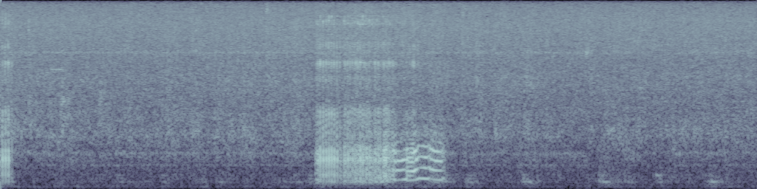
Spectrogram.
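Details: Very old pet dog, over twenty years in the home, with a weak heart and on daily medicine, asleep and snoring: one loud rasping snore with a wavering tone midway, then soft quiet breaths.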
